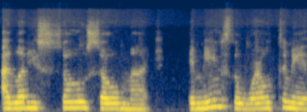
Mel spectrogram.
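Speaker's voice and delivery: voice fighting off crying, holding back tears. Speaker thanks people who prayed for them, trying not to cry. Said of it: "I'm trying not to cry".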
